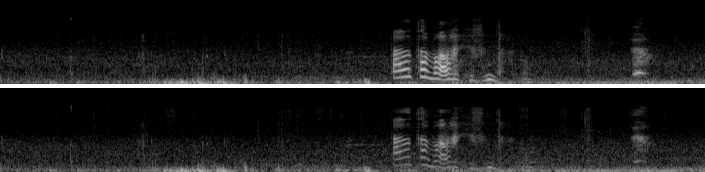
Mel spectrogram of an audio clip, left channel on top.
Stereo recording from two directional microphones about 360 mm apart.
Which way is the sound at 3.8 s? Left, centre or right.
Centre.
